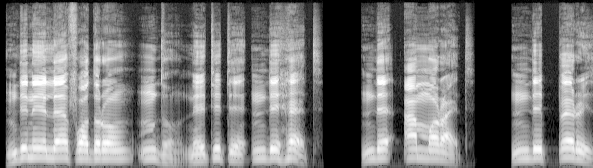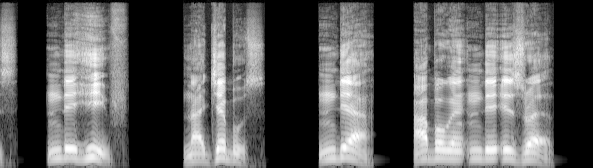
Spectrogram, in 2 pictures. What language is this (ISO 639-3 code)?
ibo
